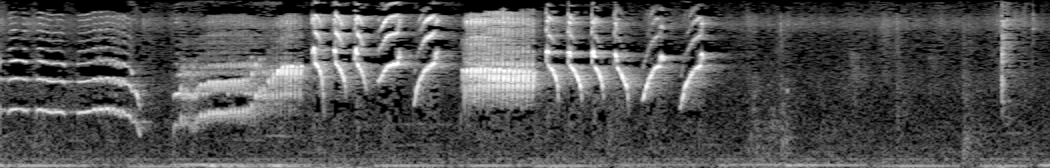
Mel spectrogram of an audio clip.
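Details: White-rumped shama of the Borneo type, in a bowing display: opening clear whistled notes, then a fast burst of sweeping, slurred high whistles and chattering notes lasting about three seconds, fading to quiet with faint hum.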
